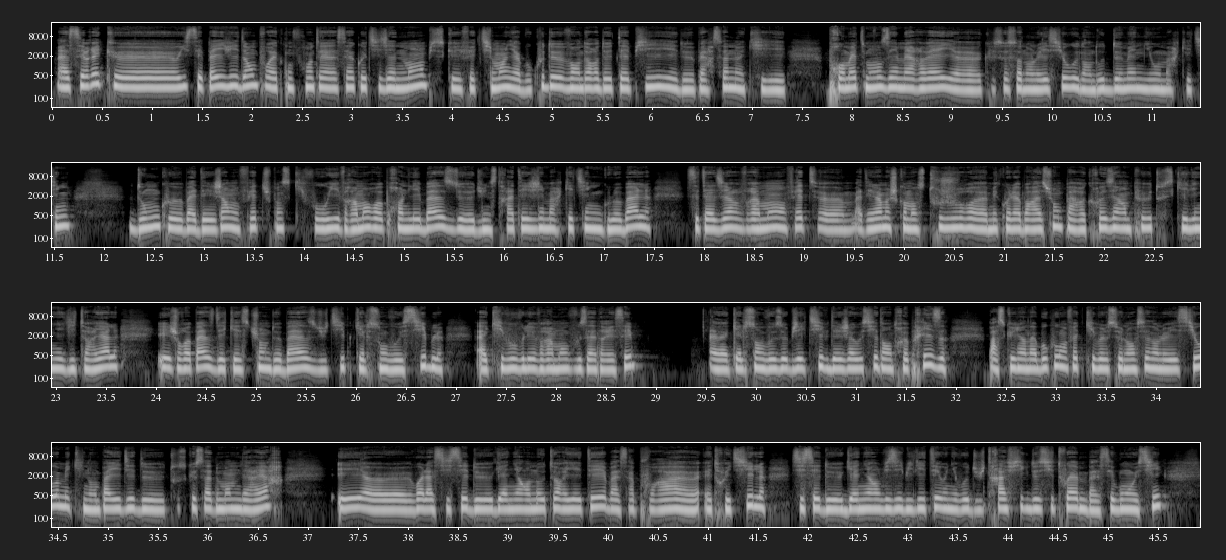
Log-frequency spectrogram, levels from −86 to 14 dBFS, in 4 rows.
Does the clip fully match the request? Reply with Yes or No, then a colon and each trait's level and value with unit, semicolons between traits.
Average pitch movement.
No: narrow, 1.8 semitones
